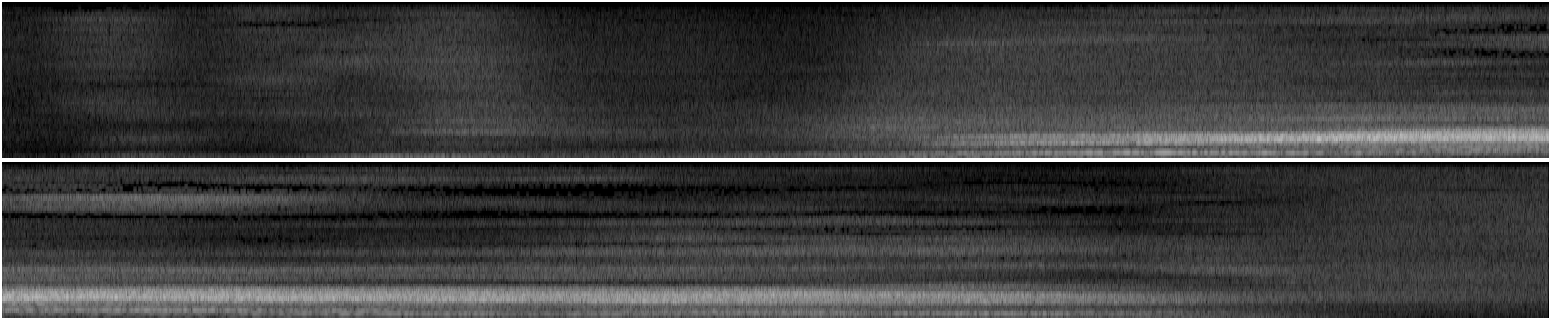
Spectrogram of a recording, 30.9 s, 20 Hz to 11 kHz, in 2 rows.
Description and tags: RAPHEL Gabriel 2017 2018 BONUS LaMortDeCthulhu
I recorded a grunt on which I set the Paul Stretch effect.
Typologie de Schaeffer :
V (Continu varié)
Masse : Son seul complexe
Timbre Harmonique : Terne
Grain : Lisse
Dynamique : la note monte crescendo
Profil mélodique : variation glissante
Profil de masse : site
agony, breathing, crying, cthulhu, dying, monster, underwater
